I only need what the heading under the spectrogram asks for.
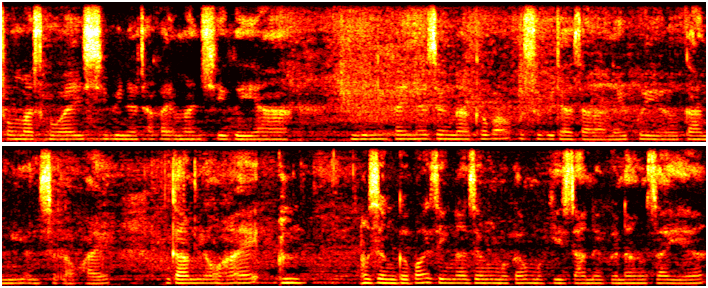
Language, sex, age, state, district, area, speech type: Bodo, female, 18-30, Assam, Chirang, rural, spontaneous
